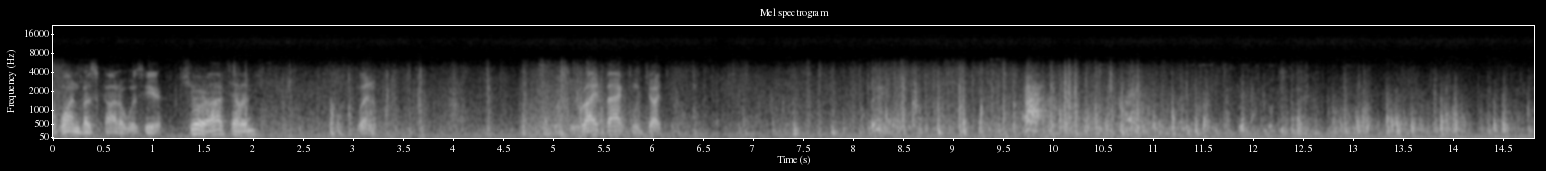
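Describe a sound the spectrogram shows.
Horses' hooves clatter and shuffle on dry ground.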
